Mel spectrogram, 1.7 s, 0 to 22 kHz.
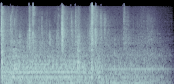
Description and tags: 03 - Turning off projector
Turning off a 16mm projector - Brand: Eiki
Apagado de proyector de 16mm - Marca: Eiki
16mm, projector, field-recording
